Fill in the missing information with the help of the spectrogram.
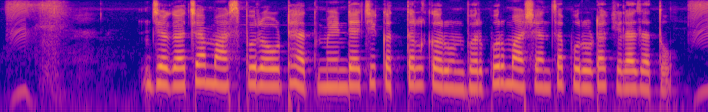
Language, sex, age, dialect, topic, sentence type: Marathi, female, 25-30, Standard Marathi, agriculture, statement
